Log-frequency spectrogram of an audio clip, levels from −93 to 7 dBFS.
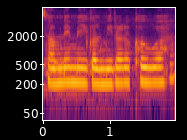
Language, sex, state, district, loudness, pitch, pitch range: Hindi, female, Bihar, Vaishali, -13 LUFS, 220 Hz, 215-225 Hz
